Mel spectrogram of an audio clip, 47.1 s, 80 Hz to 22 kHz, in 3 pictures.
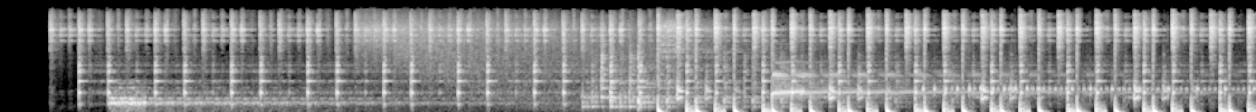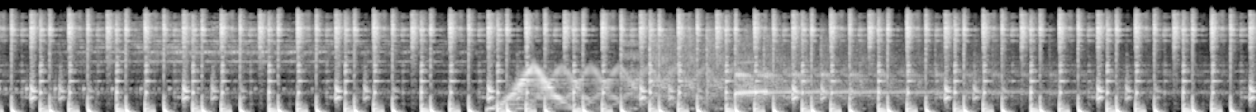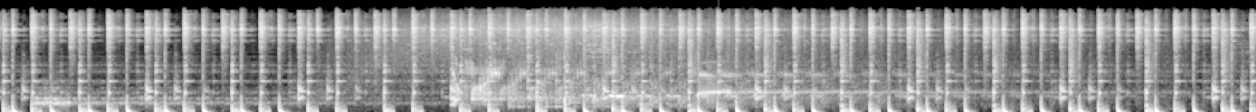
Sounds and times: Music: 0.6 - 47.1.

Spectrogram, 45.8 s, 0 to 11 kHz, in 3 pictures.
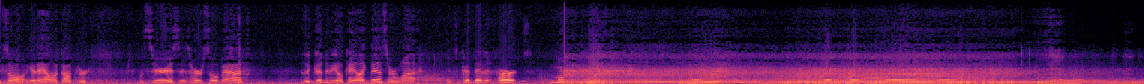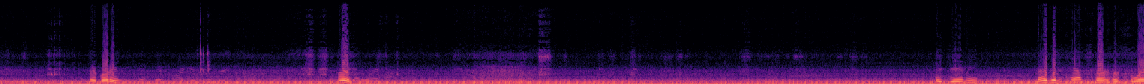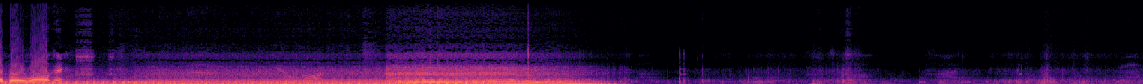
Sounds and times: Speech: 0.0 - 1.2, 1.8 - 3.3, 4.0 - 7.6, 16.4 - 18.4, 19.8 - 20.5, 27.7 - 28.3, 29.0 - 31.5, 34.2 - 34.9
Vehicle: 0.0 - 45.7.

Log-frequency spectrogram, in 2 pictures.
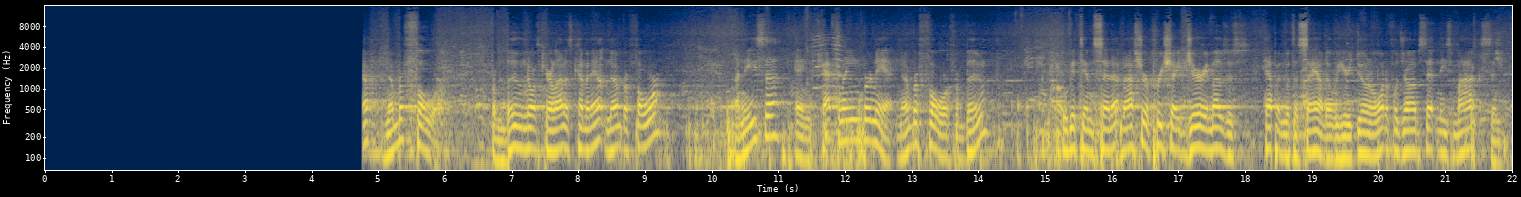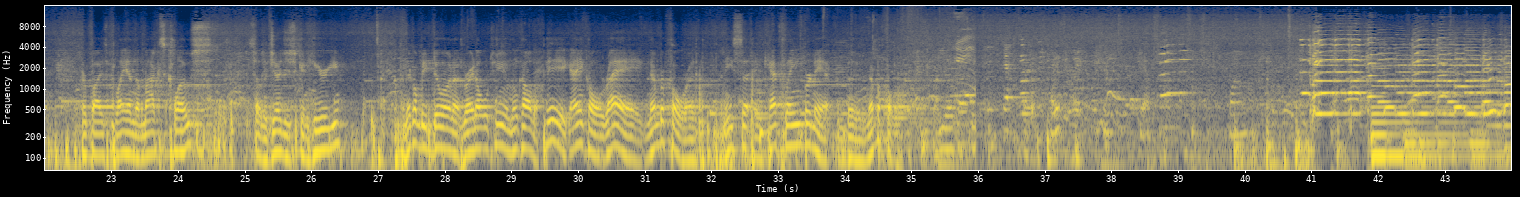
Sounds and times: Speech: 4.8 - 38.8.

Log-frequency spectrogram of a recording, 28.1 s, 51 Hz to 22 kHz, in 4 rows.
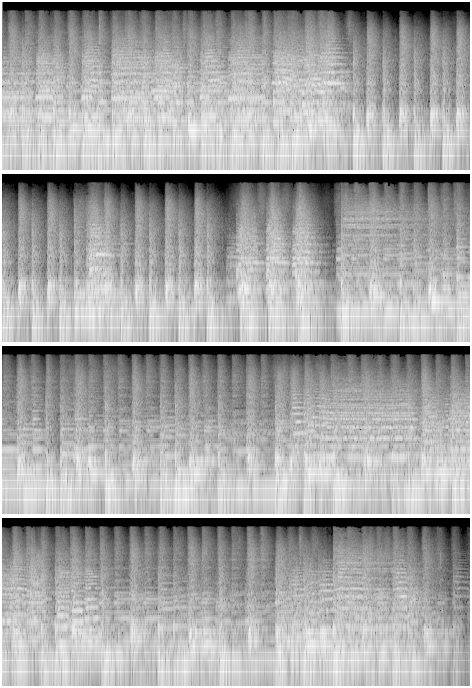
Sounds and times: Drum: 0.0 - 28.0.

